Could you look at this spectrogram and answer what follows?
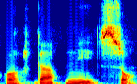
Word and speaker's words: organizzerò: اکانتو، اکانتو، اکانتو۔ تستارو، اکانتو، تمہارے ساتھ کھڑا رہوں گا۔ تستارو، اکانتو، میں تمہارے ساتھ کھڑا رہوں گا۔ اورگنیزو، انتظام، اورگنیزو، انتظام۔ اورگانیزو، اورگانیزو، اورگانیزو۔ Organizzerò il soldi، پیسوں کا انتظام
